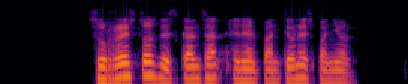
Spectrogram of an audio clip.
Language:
Spanish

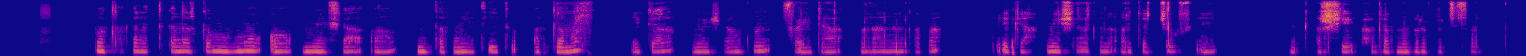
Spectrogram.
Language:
Oromo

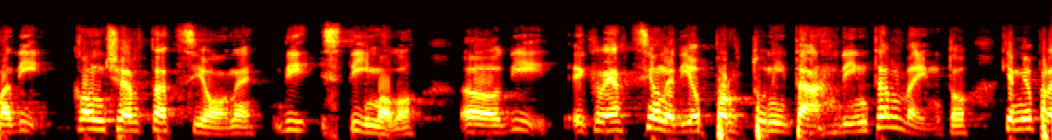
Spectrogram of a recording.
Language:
Italian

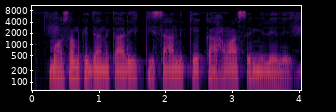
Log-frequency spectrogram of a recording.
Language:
Bhojpuri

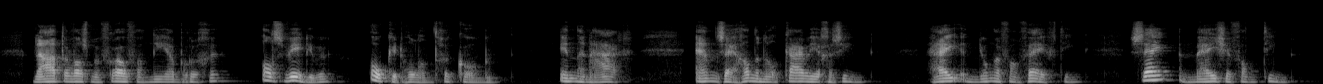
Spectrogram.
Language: Dutch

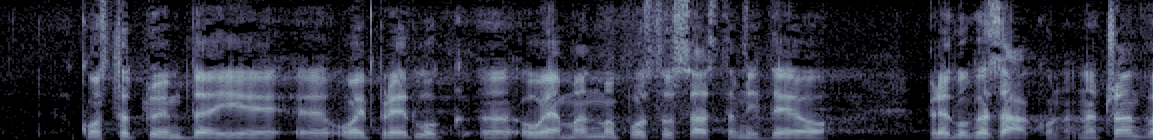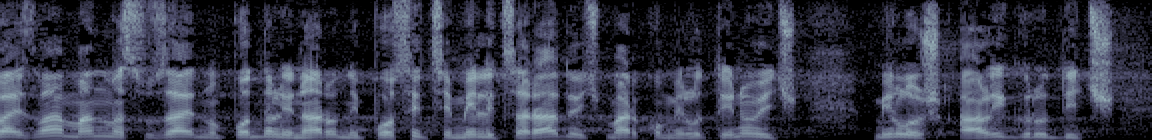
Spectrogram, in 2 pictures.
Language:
Serbian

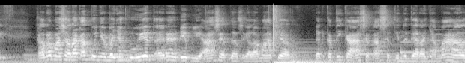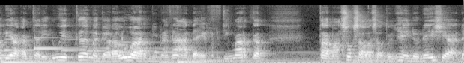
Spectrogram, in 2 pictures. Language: Indonesian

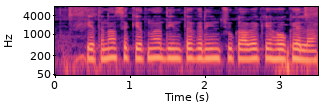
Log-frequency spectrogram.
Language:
Bhojpuri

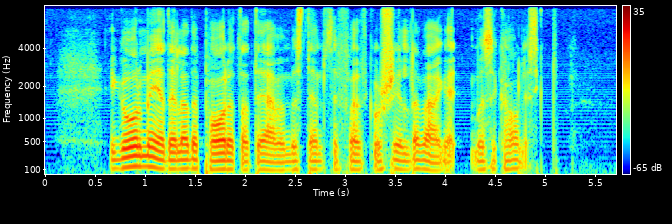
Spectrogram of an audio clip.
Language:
Swedish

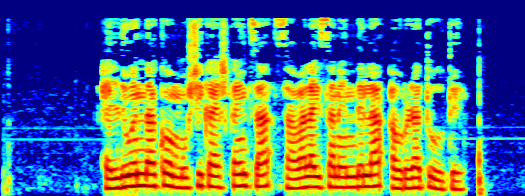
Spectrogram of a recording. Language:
Basque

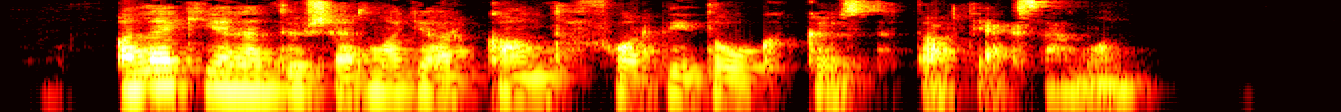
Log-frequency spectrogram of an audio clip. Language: Hungarian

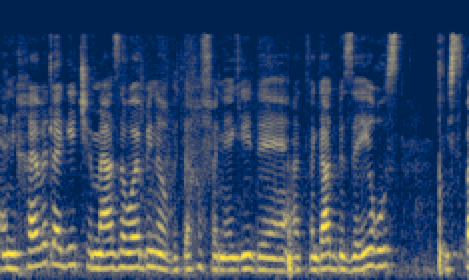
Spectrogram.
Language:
Hebrew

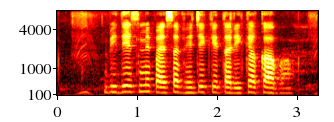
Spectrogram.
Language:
Bhojpuri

